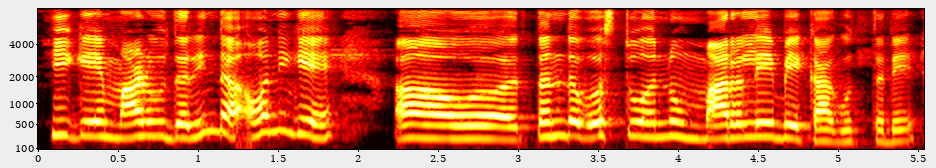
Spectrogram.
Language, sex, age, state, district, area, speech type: Kannada, female, 30-45, Karnataka, Shimoga, rural, spontaneous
